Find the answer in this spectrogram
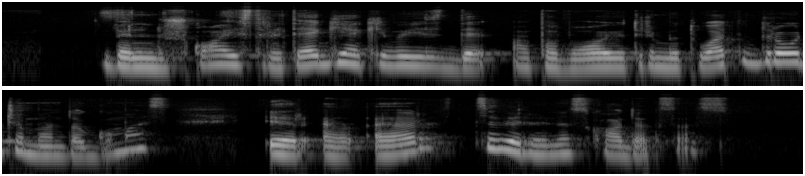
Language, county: Lithuanian, Telšiai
